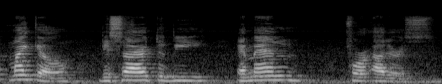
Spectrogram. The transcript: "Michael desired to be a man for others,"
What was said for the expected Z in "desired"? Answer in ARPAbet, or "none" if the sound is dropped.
S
